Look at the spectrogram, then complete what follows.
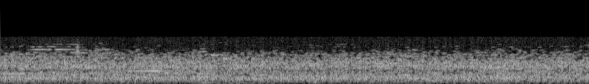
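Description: Steady, even background noise with no distinct knocks or clicks.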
